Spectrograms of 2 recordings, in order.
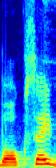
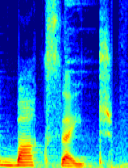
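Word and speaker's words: bauxite: वैसे इसे हम बॉक्साइट बोलते हैं लेकिन इसकी असली जो प्रोनाउंसिएशन है ना वो होती है बॉक्साइट।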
